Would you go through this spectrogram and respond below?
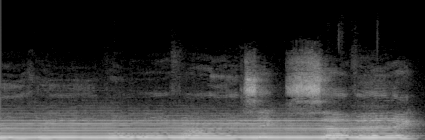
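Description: A violin sustains one steady, unchanging note on the G string with a long, even bow stroke, loud and close and alone, fading out at the very end.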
